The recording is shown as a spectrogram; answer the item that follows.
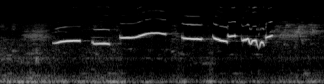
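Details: Oriental magpie-robin (kacer) singing loud ngeplong fighting-style phrases, used to provoke other magpie-robins; a sequence of clean whistles, mostly level, ending in quick twisting notes, over a soft low rumble.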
